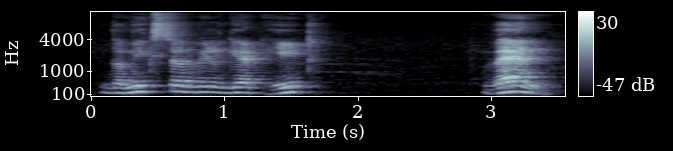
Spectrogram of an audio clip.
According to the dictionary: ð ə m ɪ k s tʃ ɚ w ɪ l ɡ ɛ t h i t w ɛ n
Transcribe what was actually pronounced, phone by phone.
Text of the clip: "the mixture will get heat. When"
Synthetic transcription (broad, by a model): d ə m ɪ k s tʃ ɚ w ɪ l ɡ ɛ t h i t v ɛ n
